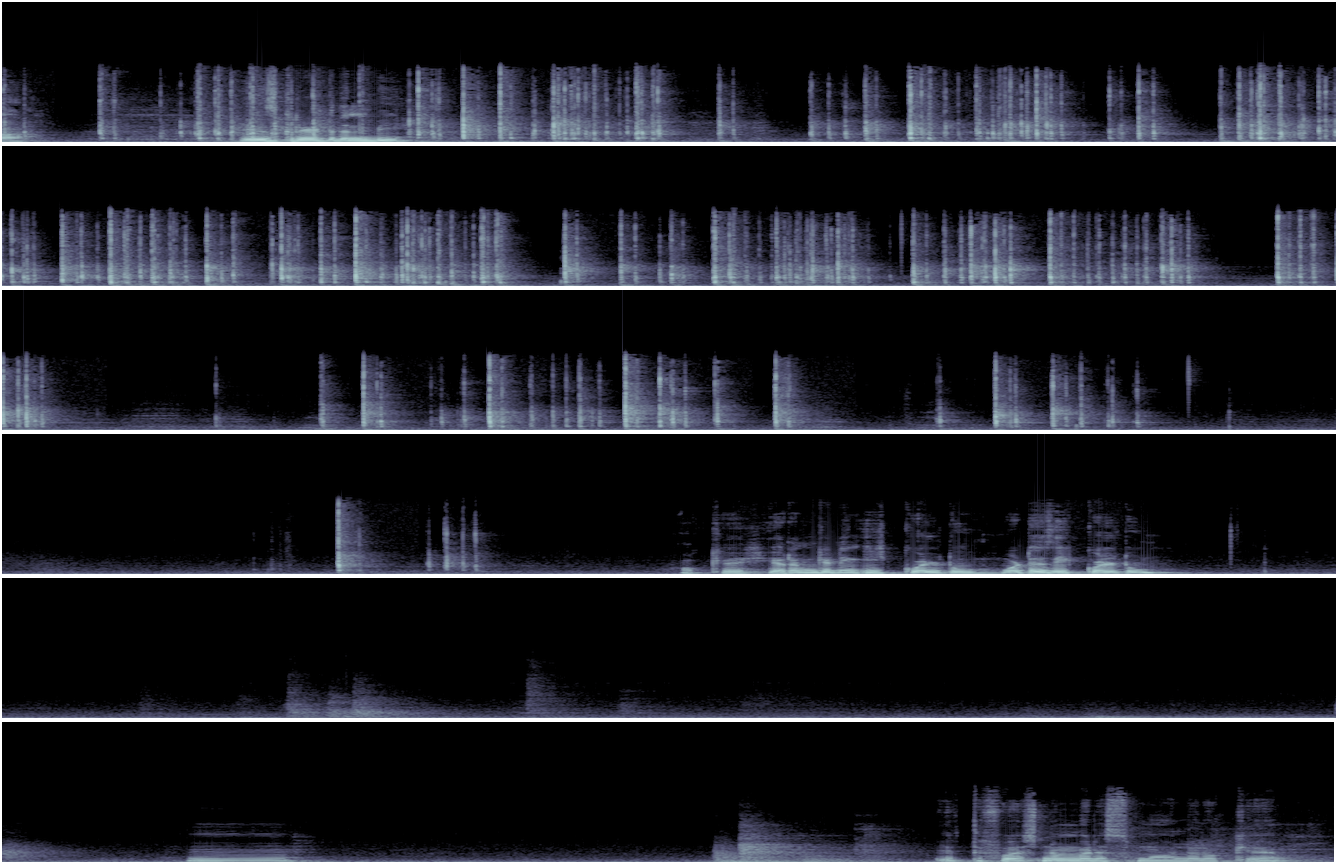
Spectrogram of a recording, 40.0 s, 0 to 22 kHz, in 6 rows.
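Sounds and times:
mechanical keyboard typing: 0:00.0 - 0:13.7, 0:14.9 - 0:17.4, 0:18.0 - 0:19.2, 0:21.6 - 0:22.5.

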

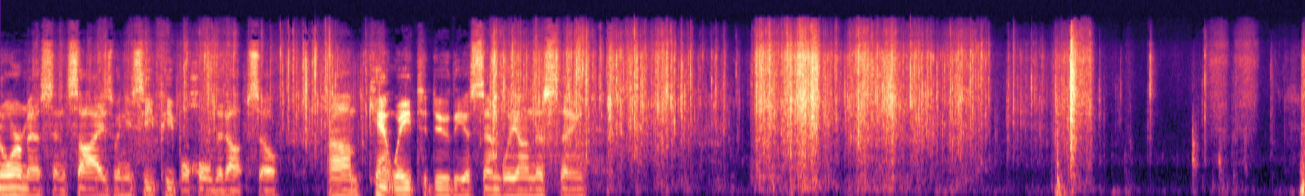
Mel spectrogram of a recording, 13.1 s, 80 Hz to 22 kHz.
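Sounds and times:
plastic bag crinkling: 0:00.9 - 0:04.0, 0:04.8 - 0:11.4.

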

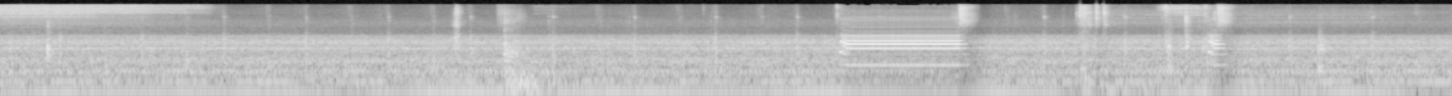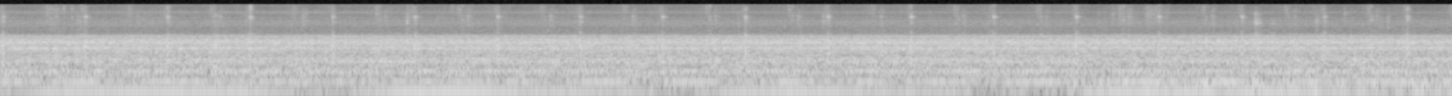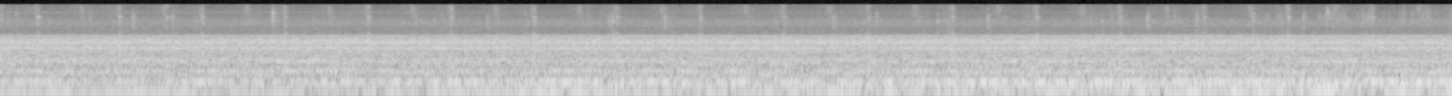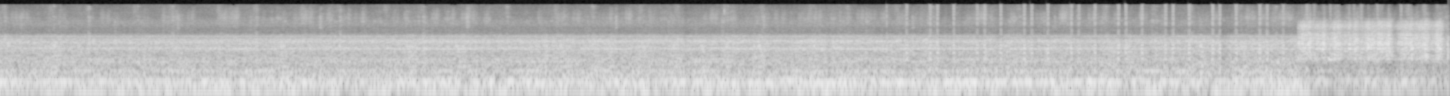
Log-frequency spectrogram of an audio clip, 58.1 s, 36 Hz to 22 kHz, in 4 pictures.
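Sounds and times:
train running hum: 0:00.0 - 0:58.0
train horn: 0:08.4 - 0:09.8, 0:12.0 - 0:12.5
short sharp sounds: 0:56.1 - 0:58.0.

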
